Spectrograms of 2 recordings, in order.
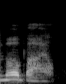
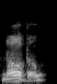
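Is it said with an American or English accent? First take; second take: English; American. First: It is said with an English accent. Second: It is said with an American accent.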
